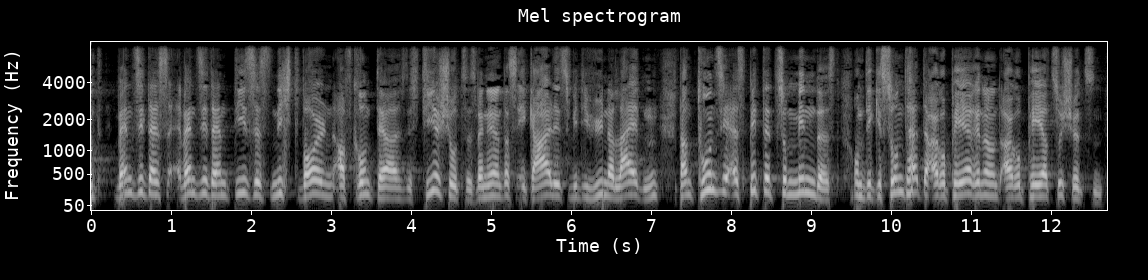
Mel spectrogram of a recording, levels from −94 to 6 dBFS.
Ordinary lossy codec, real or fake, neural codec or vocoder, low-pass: none; real; none; 7.2 kHz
